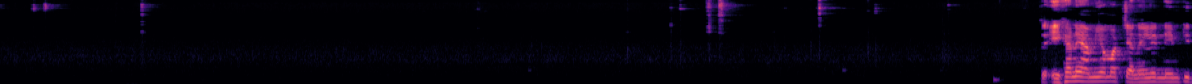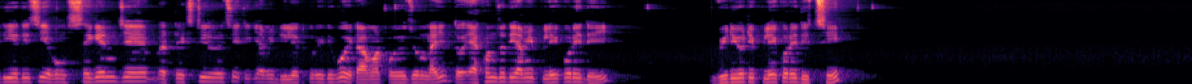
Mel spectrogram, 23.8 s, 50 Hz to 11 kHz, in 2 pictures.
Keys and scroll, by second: 1.2 u, 2.6-7.8 typing, 12.6 Delete.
